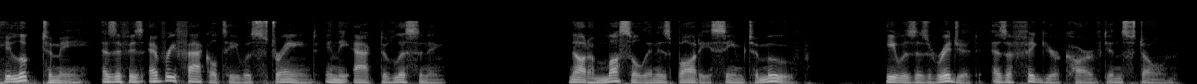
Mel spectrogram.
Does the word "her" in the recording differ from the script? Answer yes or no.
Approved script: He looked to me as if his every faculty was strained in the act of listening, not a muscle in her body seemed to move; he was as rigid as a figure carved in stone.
yes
